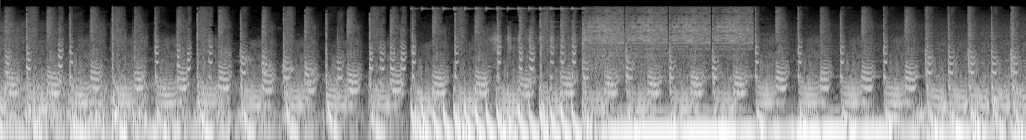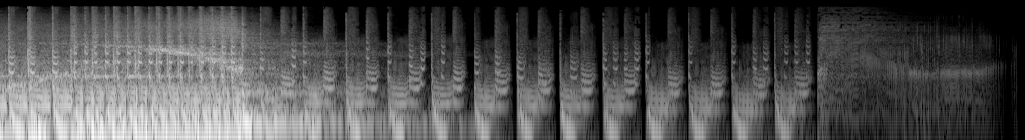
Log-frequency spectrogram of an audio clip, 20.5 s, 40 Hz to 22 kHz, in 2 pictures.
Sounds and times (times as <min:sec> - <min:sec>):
Dubstep: 0:00.0 - 0:14.6.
